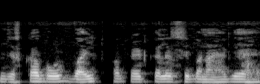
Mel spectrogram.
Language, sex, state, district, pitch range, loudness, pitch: Hindi, male, Bihar, Darbhanga, 120-130 Hz, -17 LUFS, 125 Hz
